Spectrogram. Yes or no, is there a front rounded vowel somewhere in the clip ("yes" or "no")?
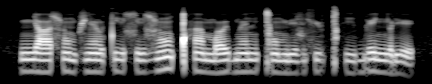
no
